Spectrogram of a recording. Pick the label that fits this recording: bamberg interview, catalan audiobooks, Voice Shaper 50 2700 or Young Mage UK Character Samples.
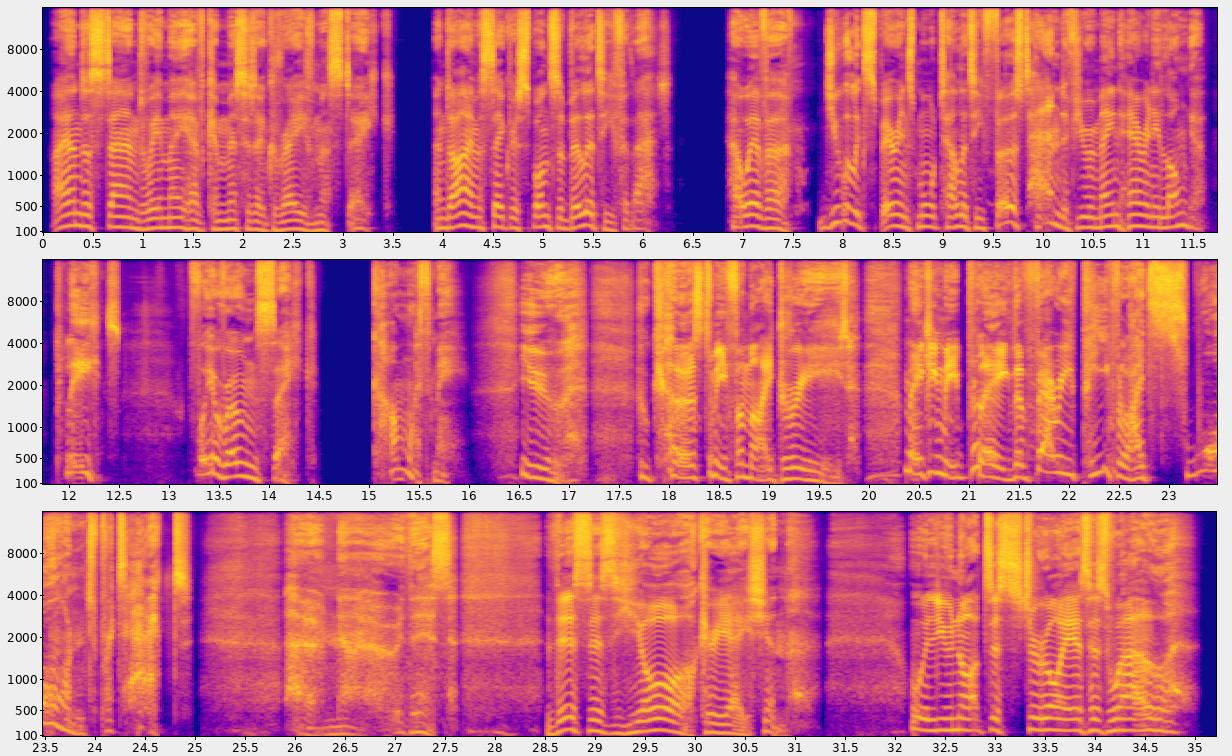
Young Mage UK Character Samples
